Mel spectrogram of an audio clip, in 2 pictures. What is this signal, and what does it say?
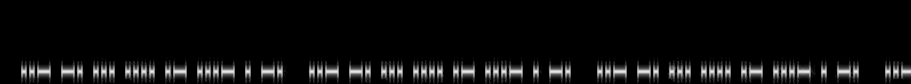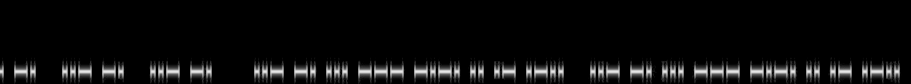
Morse code, heard as a keyed tone, about 30 wpm, 600 Hz. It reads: UNSHAVEN UNSHAVEN UNSHAVEN UN UN UN UNSOCIAL UNSOCIAL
